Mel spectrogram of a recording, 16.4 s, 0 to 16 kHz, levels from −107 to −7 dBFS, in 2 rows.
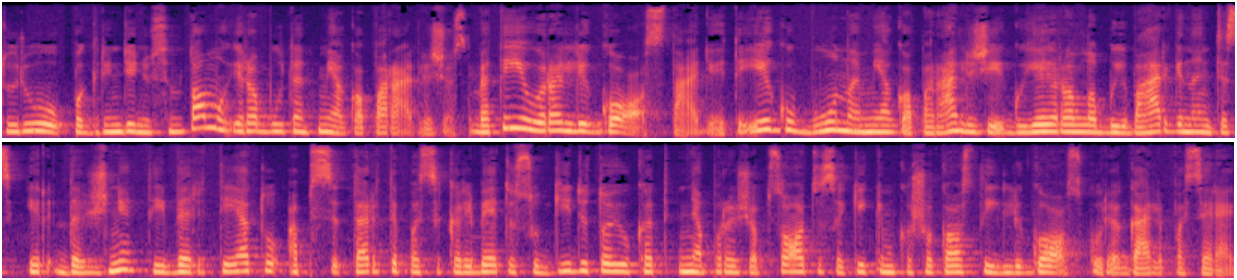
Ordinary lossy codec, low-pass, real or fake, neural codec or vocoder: MP3, 64 kbps; 14.4 kHz; fake; vocoder, 48 kHz, 128 mel bands, Vocos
